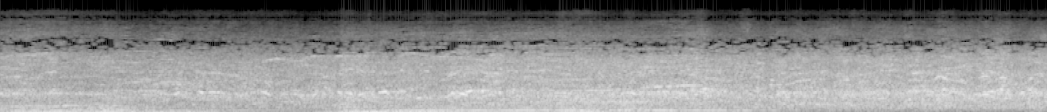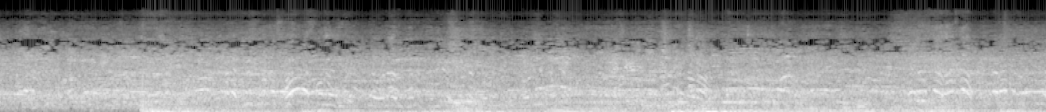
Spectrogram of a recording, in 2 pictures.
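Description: A large crowd chatters and shouts in a big echoing hall.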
